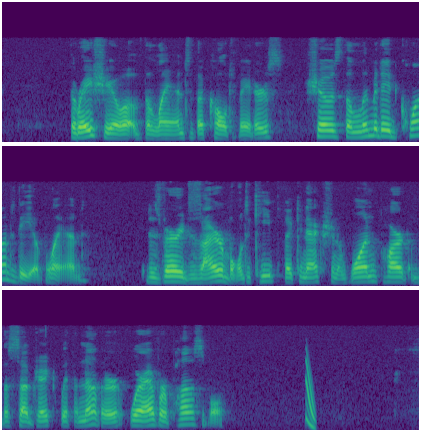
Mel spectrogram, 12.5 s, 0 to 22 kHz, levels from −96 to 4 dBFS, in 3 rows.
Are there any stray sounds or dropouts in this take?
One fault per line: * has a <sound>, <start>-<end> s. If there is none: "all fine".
* has a chirp, 11.4-11.5 s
